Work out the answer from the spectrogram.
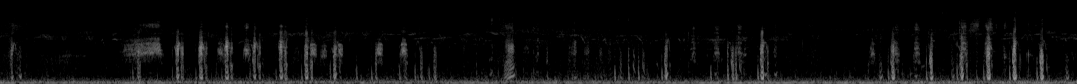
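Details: Ducks quacking busily: a long series of clipped, raspy calls coming in quick, irregular runs, with higher bird song notes threaded through and a low steady hum underneath.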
